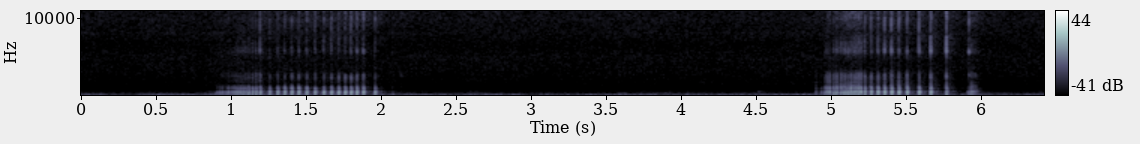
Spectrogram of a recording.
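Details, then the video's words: Cat asleep and snoring indoors, two rattling, fluttering low snores about four seconds apart, each roughly a second long with rapid pulsing texture, quiet background between breaths. "猫がいびきをかく cat snoring 고양이가 코를 골다"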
